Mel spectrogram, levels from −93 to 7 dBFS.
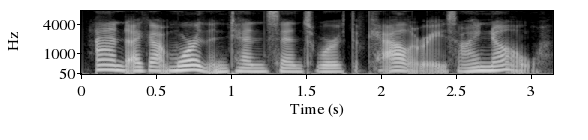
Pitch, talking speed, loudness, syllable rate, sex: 185 Hz, 230 wpm, -18 LUFS, 4.9 syllables/s, female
